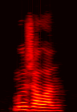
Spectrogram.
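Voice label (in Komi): "мыжалан", Komi, female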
